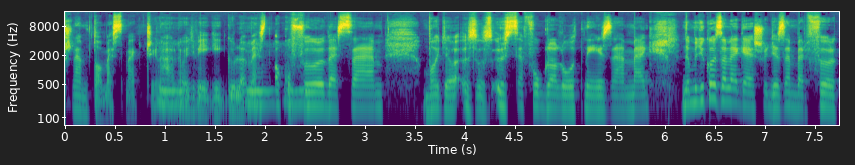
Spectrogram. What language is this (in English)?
Hungarian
